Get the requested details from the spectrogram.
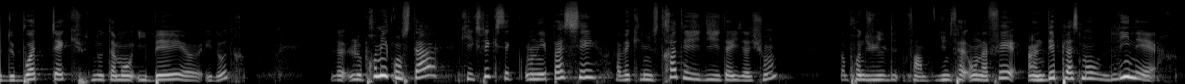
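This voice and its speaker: A woman's voice: on the high side, dark tone. A woman giving a conference talk, hesitant and full of fillers and restarts. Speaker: conference speaker. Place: conference stage.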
